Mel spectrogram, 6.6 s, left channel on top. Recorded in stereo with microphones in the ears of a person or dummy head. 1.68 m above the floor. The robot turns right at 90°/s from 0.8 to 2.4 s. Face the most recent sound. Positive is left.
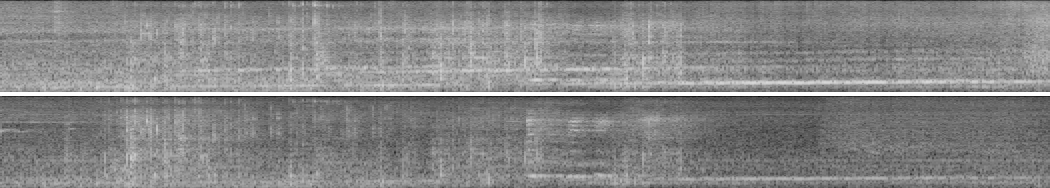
turn(degrees=-75)  # may be behind; listen again after turning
